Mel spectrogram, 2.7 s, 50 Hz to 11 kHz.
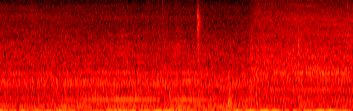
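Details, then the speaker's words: BMW E90/E91/E92/E93 3 Series, key on, sunroof button held for about a 30-second reset: a soft, even motor whir with faint clicks, heard in the cabin. The sunroof recalibration cycle completes normally. "keep holding the button until it does its whole little thing here. That is going to reset and recalibrate the sunroof. There it is, it's done."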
